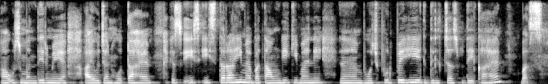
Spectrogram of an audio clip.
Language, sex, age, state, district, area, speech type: Hindi, female, 30-45, Madhya Pradesh, Bhopal, urban, spontaneous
